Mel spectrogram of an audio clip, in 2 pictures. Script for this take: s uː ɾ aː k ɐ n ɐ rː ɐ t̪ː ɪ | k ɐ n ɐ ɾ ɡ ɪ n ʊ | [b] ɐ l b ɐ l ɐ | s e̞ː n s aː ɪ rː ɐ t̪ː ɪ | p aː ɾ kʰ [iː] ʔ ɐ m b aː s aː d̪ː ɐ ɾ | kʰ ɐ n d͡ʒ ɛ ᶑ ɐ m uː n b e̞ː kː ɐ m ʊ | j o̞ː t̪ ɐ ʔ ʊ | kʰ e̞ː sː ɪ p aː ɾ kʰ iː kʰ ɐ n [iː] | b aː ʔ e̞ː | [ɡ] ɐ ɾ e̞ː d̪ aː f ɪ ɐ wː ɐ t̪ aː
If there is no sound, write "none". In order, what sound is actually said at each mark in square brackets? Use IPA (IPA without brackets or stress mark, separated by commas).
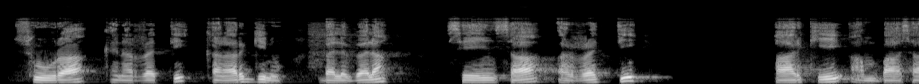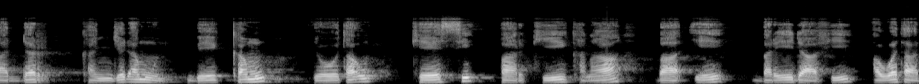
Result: b, iː, aː, b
